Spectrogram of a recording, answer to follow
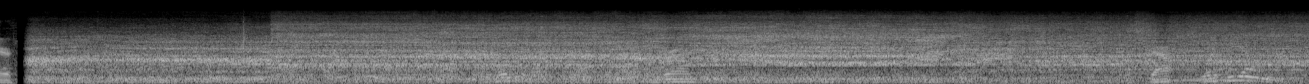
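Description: Oxy-fuel cutting torch burning with a steady, loud hiss as it cuts through suspension bracket bolts seized with rust.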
